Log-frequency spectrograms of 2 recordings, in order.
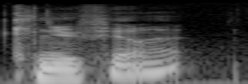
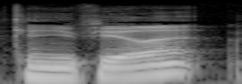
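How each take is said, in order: First: It is said in a low, sultry voice. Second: It is said in a plain, ordinary voice.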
